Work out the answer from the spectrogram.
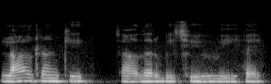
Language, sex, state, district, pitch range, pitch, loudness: Hindi, male, Jharkhand, Ranchi, 130-140 Hz, 135 Hz, -21 LUFS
